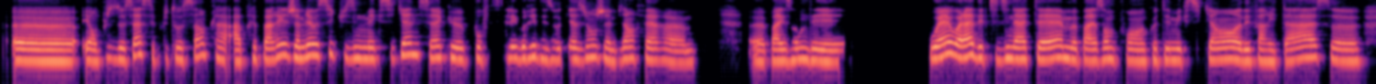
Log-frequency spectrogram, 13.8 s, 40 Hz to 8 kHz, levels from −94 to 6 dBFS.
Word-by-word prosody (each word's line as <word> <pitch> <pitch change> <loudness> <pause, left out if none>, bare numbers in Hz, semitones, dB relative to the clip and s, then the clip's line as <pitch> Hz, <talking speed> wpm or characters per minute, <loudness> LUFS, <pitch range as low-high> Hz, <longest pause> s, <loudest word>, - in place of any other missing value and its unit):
Heu 170 -1 +4
et - - 0
en 170 - +1
plus 200 +2 -10
de 190 - -1
ça, 245 +8 +1
c'est 200 -7 -4
plutôt 195 +1 -6
simple 225 +4 -4
à 195 - -2
à - - 0
préparer. 200 +6 -1
J'aime 215 -3 +2
bien 240 +2 +4
aussi 245 +1 +1
cuisine 205 -4 -4
mexicaine. 200 +6 0
C'est 255 -5 -3
vrai 215 0 -2
que 205 -3 -1
pour 185 +2 -6
célébrer 210 +1 -2
des 190 -2 -7
occasions, 195 +3 -3
j'aime 190 -5 +1
bien 200 +4 -2
faire, 185 -2 -3
hem, 160 -1 -4 0.6
heu, 165 - -2
par 175 +1 0
exemple 185 +2 -1
des 170 -2 0 0.9
ouais, 220 +7 +6
voilà, 230 +1 +8
des 210 - -1
petits 200 -2 -7
dîners 200 +1 +1
à 195 0 +3
thèmes, 195 0 +3
par 180 -1 0
exemple, 185 +2 -1
pour 180 - -4
un 175 0 -2
côté 185 +1 -5
mexicain, 185 +1 +1
des 175 - +1
fajitas, 180 +5 -1
heu, 175 -2 -2
195 Hz, 210 wpm, -22 LUFS, 180-210 Hz, 0.9 s, voilà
